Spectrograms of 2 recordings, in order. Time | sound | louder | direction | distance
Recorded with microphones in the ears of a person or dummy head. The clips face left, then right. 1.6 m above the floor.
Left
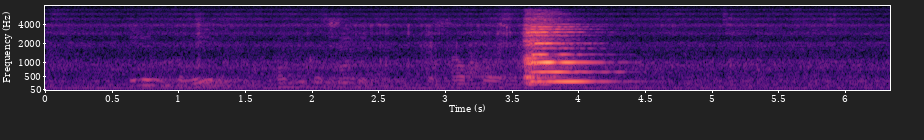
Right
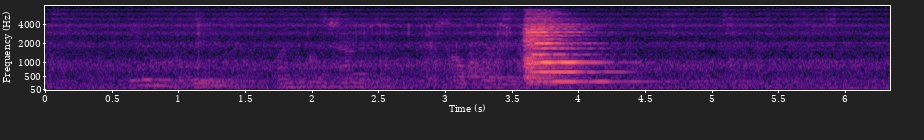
0.6 | a man speaking | left 5 dB | 20° left (ahead or behind) | 4 m
3.6 | a violin | left 6 dB | 80° left | 3 m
